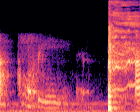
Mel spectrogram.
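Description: A person's voice: a brief spoken sound at the start, then about one and a half seconds in a sudden, loud vocal burst, a short cough-like or laughing outburst, as talk resumes.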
